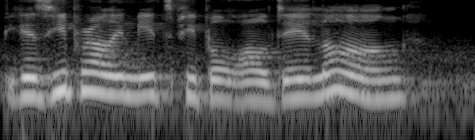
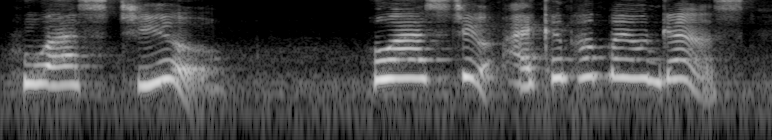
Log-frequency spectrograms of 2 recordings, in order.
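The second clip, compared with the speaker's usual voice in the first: higher, mock offended snap; indignant retort; 10 semitones higher, 4 dB louder than usual. Retelling her snippy reply to the attendant. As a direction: throw it back at him, affronted. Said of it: "And I'm like".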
